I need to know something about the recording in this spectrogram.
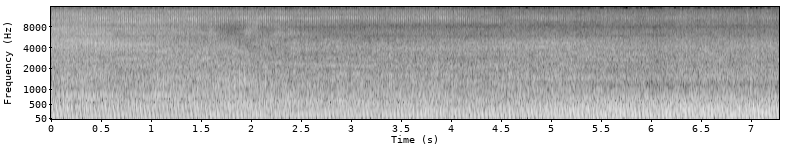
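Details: Yard Machines 38" riding mower, 13.5 HP Tecumseh, after fixing slow cranking and no-start: a single cylinder runs steady and even at a constant fast beat, with no misses or surging. Normal running, charging at 13.5 volts.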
